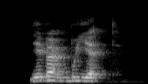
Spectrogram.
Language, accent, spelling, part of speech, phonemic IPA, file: French, Canada, débarbouillette, noun, /de.baʁ.bu.jɛt/, LL-Q150 (fra)-débarbouillette.wav
- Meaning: facecloth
